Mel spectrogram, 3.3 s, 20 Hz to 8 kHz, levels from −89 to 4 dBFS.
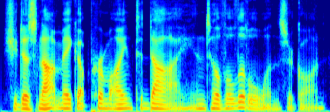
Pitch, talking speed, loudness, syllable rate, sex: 120 Hz, 270 wpm, -22 LUFS, 5.7 syllables/s, male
